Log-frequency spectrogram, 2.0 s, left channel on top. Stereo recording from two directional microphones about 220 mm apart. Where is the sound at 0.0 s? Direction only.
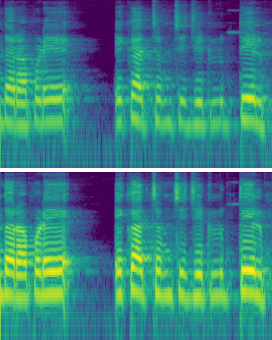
35° right (ahead or behind).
